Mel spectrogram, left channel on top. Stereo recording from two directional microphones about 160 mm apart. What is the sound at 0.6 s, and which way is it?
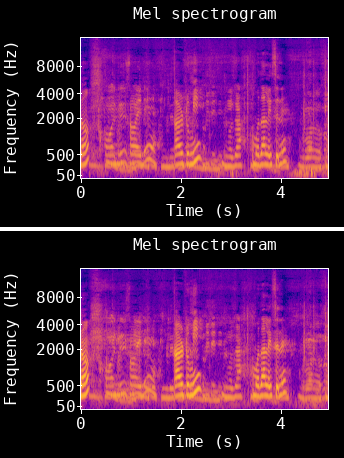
Speech, 30° left (ahead or behind).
